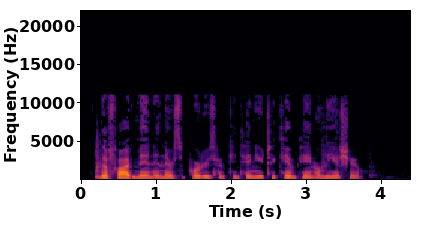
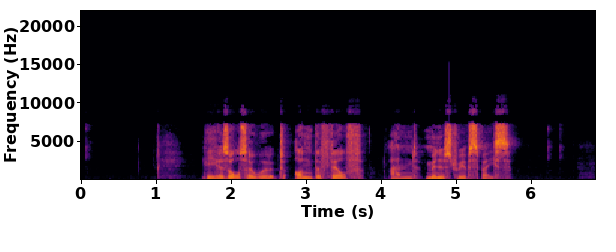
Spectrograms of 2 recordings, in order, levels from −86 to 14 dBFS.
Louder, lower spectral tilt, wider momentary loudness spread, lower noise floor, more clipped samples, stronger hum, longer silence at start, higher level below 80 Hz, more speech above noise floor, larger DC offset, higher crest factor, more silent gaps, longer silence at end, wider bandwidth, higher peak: second, -23 LUFS vs -17 LUFS; first, -5 dB/octave vs -2.5 dB/octave; about the same, 17 LU vs 15 LU; second, -72 dBFS vs -79 dBFS; neither; neither; second, 0.2 s vs 1.65 s; second, -76 dBFS vs -56 dBFS; second, 49 dB vs 59 dB; neither; about the same, 22 dB vs 22 dB; neither; second, 0.7 s vs 1.15 s; first, 11.5 kHz vs 10 kHz; about the same, -2 dBFS vs 0 dBFS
